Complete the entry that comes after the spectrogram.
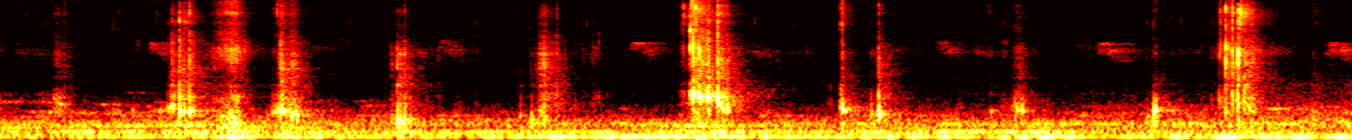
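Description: A person biting and chewing crunchy raw vegetables close to the microphone: irregular sharp crunches, the loudest about three and a half and six seconds in.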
